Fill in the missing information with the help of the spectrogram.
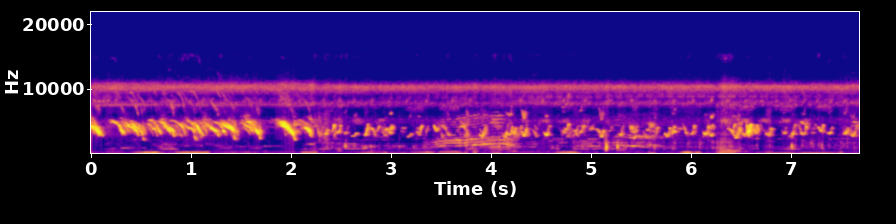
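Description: A brood of Rhode Island Red and Barred Plymouth Rock chicks peeping while they feed: many quick falling chirps overlapping, busiest in the first two seconds and thinning after.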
